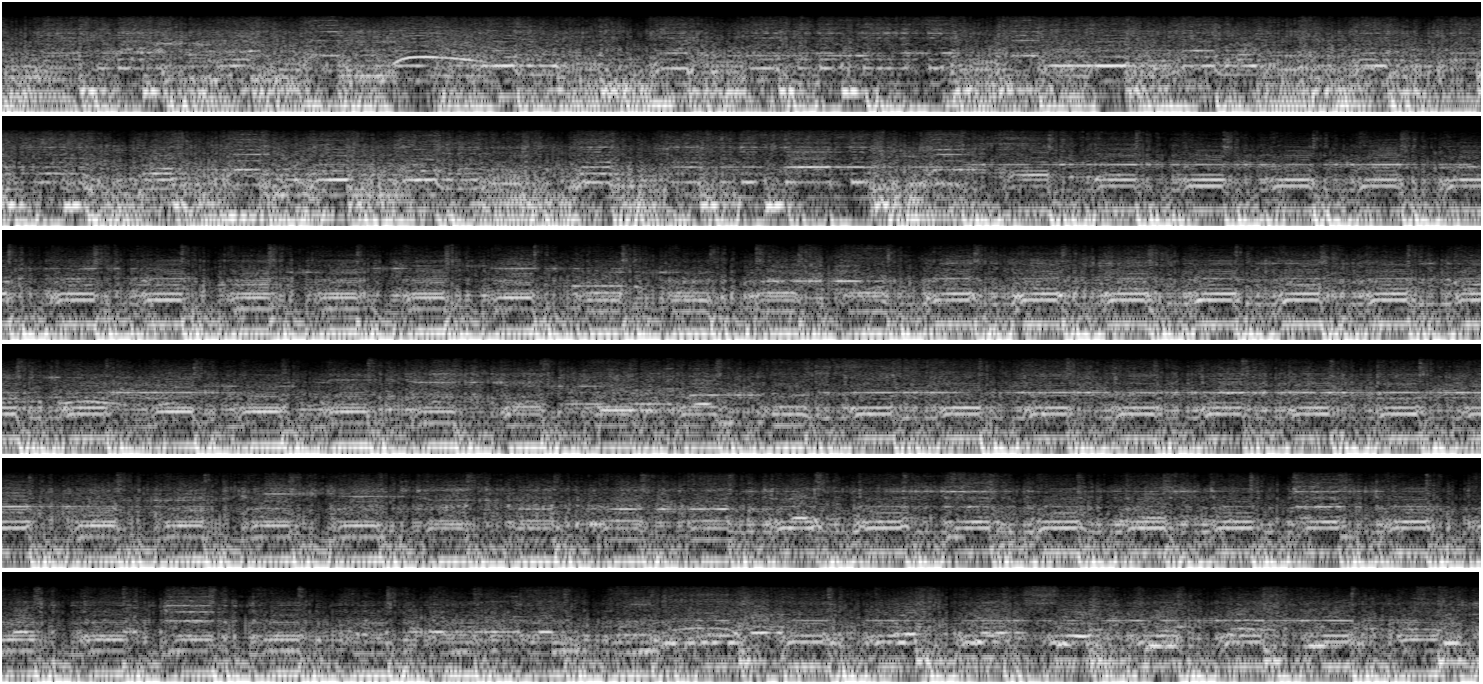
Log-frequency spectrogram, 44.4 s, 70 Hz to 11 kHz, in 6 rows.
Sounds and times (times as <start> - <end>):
Music: 0.0 - 44.3.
